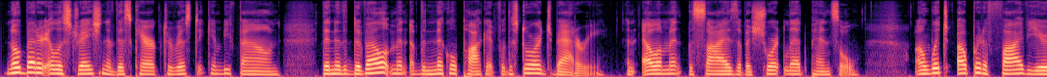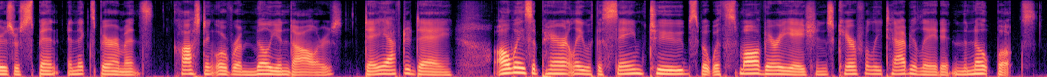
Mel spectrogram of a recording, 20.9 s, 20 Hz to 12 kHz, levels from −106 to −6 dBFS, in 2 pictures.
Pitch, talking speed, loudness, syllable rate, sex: 155 Hz, 185 wpm, -20 LUFS, 5.8 syllables/s, female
